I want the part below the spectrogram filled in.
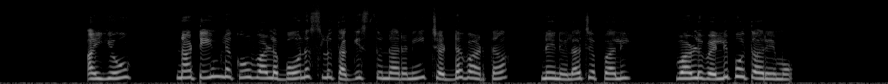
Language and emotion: Telugu, fearful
